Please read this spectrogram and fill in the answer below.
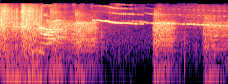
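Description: Soundtrack music laid over edited sound effects: a loud crash-like hit at the start, then a single high whistle that falls slowly in pitch through the second half.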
